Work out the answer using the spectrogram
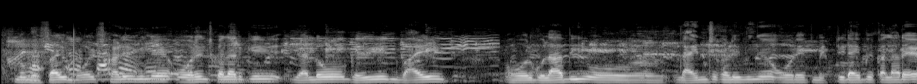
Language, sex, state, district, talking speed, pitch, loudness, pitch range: Hindi, male, Chhattisgarh, Sukma, 175 wpm, 110 Hz, -17 LUFS, 105-120 Hz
